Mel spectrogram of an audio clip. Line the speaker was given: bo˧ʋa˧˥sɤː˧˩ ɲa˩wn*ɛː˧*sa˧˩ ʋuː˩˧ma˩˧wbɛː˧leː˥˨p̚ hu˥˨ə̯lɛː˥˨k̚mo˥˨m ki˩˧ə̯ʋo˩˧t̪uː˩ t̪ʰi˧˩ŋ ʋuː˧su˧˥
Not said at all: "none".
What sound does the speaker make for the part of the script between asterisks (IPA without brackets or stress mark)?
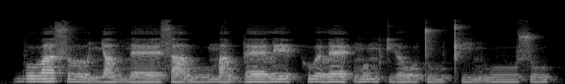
ɛː˩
